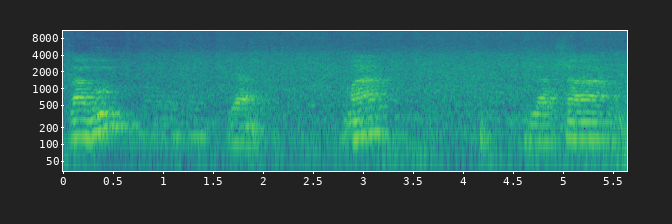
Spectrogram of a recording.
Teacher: Mim sukun bertemu dengan mim, maka dengungnya harus dibaca dengan dengung yang sangat dalam.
